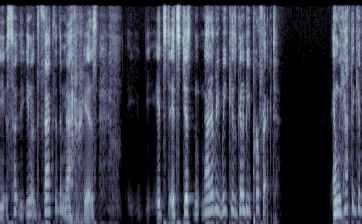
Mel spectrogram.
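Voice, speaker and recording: The delivery moves fairly quickly, with vocal fry throughout. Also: man. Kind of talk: scripted intro and interview. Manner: animated; excitable.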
